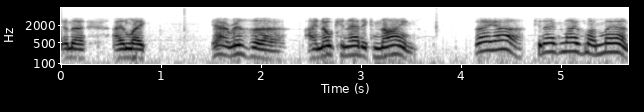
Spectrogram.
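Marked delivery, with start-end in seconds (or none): 1.5-5.7 nervous nerd voice, pitched up, gushing out. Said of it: "I'm all nervous, like a fucking nerd".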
